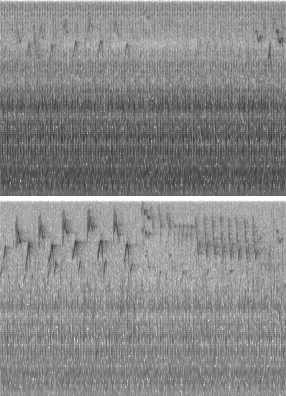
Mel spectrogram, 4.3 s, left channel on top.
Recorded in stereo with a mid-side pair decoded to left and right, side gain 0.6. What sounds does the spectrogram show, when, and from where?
0.0 s an engine running: 65° left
